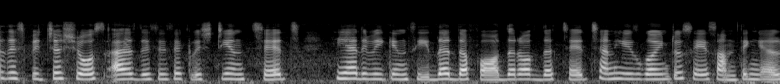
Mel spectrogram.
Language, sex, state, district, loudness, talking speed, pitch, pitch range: English, female, Punjab, Fazilka, -17 LUFS, 215 wpm, 240 Hz, 230-250 Hz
